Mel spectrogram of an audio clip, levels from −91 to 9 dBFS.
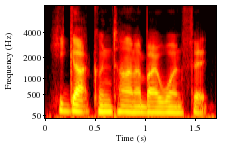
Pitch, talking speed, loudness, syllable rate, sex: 115 Hz, 210 wpm, -20 LUFS, 5.8 syllables/s, male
